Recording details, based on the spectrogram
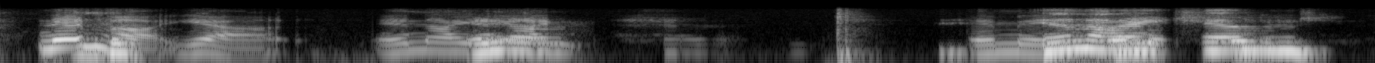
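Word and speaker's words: Ninmah: NIMBA, yeah. N-I-N. N-I-N. How do you spell it?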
